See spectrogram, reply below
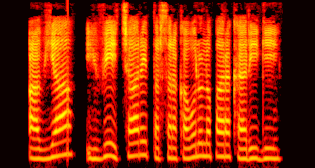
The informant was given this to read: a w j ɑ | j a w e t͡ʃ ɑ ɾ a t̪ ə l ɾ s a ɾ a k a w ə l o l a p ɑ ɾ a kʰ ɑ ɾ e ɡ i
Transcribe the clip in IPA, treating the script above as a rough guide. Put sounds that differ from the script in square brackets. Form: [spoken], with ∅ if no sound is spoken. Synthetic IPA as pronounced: a w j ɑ | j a w e t͡ʃ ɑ ɾ [e] t̪ ə [∅] ɾ s a ɾ a k a w ə l o l a p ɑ ɾ a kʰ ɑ ɾ e ɡ i

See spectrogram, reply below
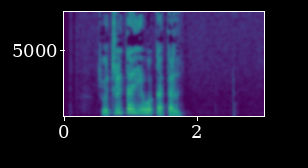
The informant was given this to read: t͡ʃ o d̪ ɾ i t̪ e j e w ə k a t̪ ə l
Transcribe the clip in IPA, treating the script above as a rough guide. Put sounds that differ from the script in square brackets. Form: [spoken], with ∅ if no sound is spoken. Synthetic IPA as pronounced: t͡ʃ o [t̪] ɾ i t̪ [a] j e w ə k a t̪ ə l

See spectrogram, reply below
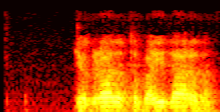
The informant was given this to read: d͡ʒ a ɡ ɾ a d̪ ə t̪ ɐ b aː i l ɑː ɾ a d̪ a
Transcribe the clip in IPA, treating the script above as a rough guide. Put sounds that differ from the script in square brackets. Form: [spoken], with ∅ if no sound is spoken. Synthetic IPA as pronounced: d͡ʒ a ɡ [ɽ] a d̪ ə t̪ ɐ b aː i l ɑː ɾ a d̪ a

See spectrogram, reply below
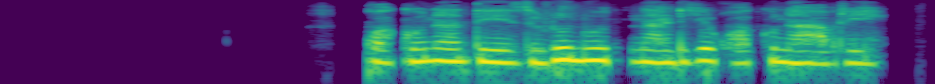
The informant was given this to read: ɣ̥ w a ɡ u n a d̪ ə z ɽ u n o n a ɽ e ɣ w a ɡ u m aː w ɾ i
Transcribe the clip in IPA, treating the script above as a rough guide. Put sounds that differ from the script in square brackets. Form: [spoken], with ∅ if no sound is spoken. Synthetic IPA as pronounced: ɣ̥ w a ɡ u n a d̪ ə z ɽ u n o n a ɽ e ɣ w a ɡ u [n] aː w ɾ i

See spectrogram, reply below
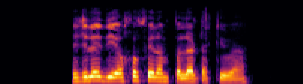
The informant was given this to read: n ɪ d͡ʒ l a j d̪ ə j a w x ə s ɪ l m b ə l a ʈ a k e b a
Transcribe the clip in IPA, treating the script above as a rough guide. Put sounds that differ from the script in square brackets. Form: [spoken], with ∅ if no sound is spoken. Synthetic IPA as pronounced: n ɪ d͡ʒ l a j d̪ ə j a w x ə [f] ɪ l m [p] ə l a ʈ a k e [w] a

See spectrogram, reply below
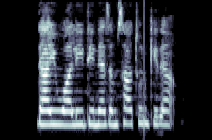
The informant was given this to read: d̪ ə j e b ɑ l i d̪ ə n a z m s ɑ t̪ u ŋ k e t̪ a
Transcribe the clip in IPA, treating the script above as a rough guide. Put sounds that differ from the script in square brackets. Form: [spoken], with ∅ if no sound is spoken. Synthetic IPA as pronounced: d̪ [ɑ] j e [w] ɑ l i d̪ ə n a z m s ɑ t̪ u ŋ k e [d̪] a

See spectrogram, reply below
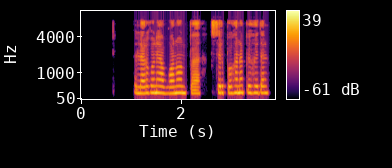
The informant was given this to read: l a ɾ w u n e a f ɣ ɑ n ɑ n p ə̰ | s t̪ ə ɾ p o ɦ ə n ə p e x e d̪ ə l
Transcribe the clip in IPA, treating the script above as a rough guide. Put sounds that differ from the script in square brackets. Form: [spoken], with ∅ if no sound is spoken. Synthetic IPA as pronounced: l a ɾ [ɣ] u n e a f ɣ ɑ n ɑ n p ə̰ | s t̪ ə ɾ p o ɦ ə n [a] p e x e d̪ ə l

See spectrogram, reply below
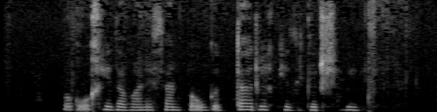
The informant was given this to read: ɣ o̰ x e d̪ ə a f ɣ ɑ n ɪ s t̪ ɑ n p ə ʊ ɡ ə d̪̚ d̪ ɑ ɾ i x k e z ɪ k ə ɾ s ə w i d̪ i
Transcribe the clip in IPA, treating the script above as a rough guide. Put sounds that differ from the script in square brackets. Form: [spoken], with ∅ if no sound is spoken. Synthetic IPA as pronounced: ɣ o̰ x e d̪ ə a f ɣ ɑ n ɪ s t̪ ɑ n p ə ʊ ɡ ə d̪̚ [t̪] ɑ ɾ i x k e z ɪ k ə ɾ [ʃ] ə w i d̪ i

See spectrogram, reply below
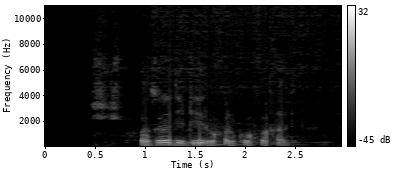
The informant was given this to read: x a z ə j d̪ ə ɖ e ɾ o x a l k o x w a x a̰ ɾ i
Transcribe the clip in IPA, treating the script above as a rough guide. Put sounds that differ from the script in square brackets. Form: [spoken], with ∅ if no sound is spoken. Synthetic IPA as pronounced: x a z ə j d̪ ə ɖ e ɾ o x a l k o x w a x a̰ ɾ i

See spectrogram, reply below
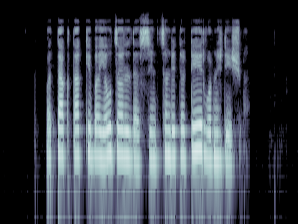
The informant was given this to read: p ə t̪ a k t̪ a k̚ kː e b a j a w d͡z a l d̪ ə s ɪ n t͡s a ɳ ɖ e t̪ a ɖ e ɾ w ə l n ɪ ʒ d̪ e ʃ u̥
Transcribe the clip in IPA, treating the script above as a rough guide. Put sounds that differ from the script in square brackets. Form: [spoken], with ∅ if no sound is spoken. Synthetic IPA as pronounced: p ə t̪ a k t̪ a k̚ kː e b a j a w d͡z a l d̪ ə s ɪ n t͡s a ɳ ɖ e t̪ a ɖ e ɾ w ə [ɾ] n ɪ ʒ d̪ e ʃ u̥

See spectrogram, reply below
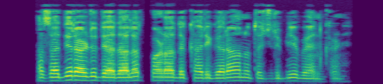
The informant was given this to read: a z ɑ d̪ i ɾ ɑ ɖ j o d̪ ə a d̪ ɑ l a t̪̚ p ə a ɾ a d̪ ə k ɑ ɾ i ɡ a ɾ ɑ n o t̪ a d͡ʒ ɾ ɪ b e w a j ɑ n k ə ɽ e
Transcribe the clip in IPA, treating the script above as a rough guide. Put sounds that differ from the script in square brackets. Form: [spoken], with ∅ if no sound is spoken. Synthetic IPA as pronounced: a z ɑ d̪ i ɾ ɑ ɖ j o d̪ ə a d̪ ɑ l a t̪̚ p ə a [ɽ] a d̪ ə k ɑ ɾ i ɡ a ɾ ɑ n o t̪ a d͡ʒ ɾ ɪ b e [b] a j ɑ n k ə ɽ e

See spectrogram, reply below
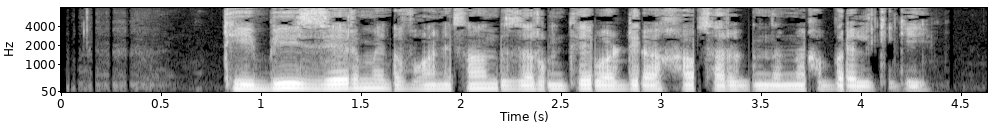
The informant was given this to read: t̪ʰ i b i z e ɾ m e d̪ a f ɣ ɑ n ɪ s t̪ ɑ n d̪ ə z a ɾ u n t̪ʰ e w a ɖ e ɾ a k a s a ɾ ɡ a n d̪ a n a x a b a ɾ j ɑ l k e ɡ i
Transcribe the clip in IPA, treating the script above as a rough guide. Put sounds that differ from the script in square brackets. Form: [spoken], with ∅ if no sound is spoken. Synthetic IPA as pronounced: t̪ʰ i b i z e ɾ m e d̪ a f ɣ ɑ n ɪ s t̪ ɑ n d̪ ə z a ɾ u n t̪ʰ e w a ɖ e ɾ a [x] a s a ɾ ɡ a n d̪ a n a x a b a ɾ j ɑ l k e ɡ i

